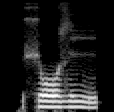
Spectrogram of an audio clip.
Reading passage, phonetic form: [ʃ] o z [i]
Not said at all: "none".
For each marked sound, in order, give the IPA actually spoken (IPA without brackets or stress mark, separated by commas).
ʃ, i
